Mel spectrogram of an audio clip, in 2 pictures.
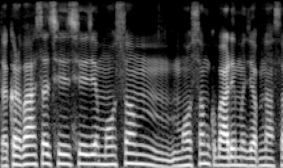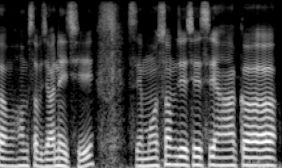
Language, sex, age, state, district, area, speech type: Maithili, male, 18-30, Bihar, Darbhanga, rural, spontaneous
